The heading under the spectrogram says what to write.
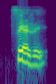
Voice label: "faerie", Indian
